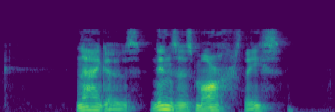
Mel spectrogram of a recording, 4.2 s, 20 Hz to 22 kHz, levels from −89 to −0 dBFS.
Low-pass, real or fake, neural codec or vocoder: 7.2 kHz; fake; vocoder, 44.1 kHz, 80 mel bands, Vocos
